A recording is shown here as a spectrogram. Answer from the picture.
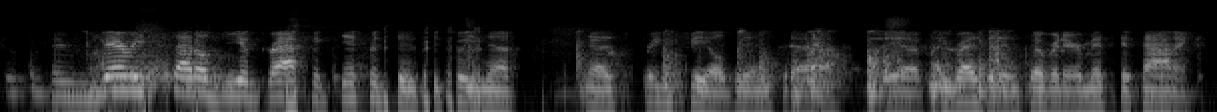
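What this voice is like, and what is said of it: Put-on Massachusetts accent. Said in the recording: “That's a very interesting accent you got there ... From back out east, Massachusetts”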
